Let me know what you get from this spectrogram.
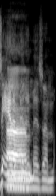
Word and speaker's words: animism: It is animism.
